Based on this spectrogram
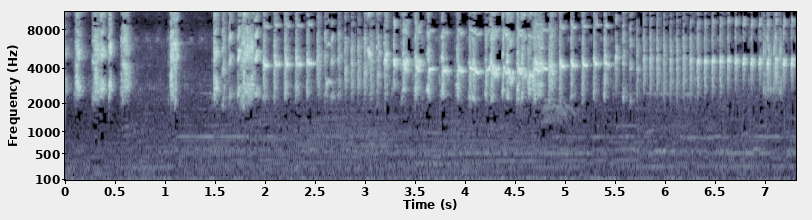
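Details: Lovebirds chirping in awesome weather in Peshawar, a long fast series of pulsed high chirps at about three per second, with a thin sustained whistle-like tone beneath.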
